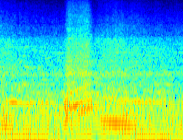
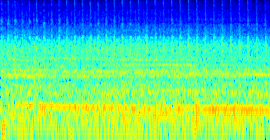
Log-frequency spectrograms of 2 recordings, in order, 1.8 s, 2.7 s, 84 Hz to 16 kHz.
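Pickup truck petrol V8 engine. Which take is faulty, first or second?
second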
